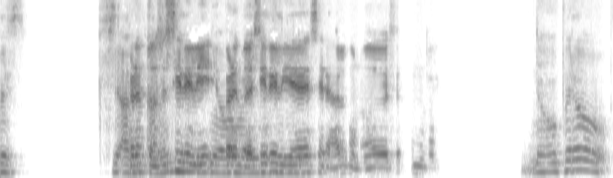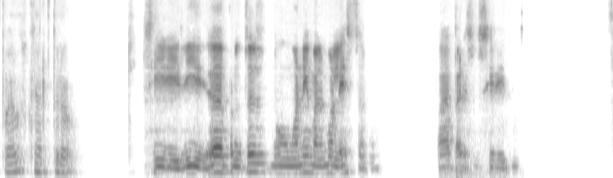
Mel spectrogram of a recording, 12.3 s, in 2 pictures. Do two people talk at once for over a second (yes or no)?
yes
